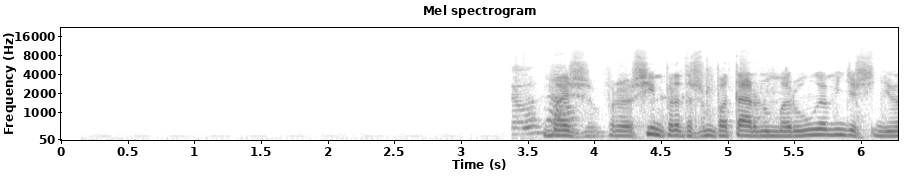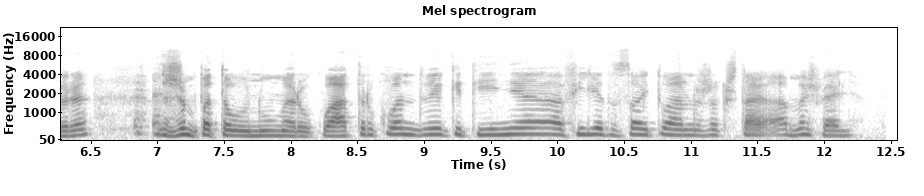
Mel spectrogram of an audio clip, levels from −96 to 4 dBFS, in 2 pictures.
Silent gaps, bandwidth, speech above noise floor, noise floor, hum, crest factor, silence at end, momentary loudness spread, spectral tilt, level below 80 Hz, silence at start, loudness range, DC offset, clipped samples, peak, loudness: none; 10 kHz; 43 dB; -89 dBFS; none; 20 dB; 0.35 s; 8 LU; -6.5 dB/octave; -84 dBFS; 3.4 s; 5 LU; under 0.1%; under 0.1%; -28 dBFS; -46 LUFS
